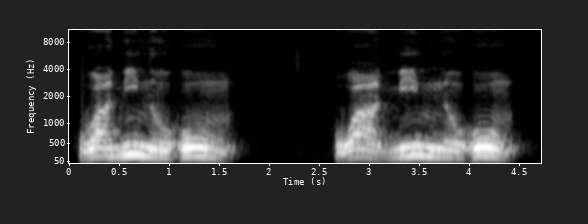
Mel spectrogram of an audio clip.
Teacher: vəf hərfinin məxrəci dodaqlar qönçələnir, deyilik. Və minhum, nun hərfi izhar olur.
